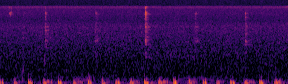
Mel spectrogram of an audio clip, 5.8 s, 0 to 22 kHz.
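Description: Regular low thumping heartbeat, about 100 beats a minute, with paired thuds through a faint hum.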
